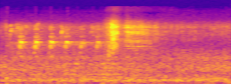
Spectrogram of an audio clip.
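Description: Faint bird chirps: a quick row of short high notes early on and another brief one about a second in, over a quiet outdoor background.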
